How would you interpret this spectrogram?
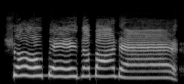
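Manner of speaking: high, slow, stretched-out hammed yell; over-the-top mock Tom Cruise yell; unhinged yell. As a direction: belt it like a man losing it. Imitating Cruise's unhinged reading.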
